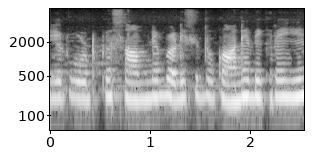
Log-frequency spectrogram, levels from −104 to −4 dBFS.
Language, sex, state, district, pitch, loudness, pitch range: Hindi, female, Uttar Pradesh, Budaun, 210 Hz, -16 LUFS, 200-215 Hz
